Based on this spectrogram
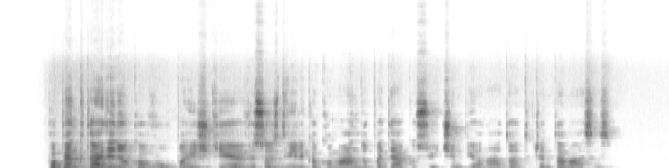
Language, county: Lithuanian, Vilnius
